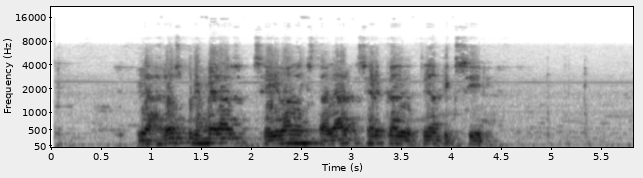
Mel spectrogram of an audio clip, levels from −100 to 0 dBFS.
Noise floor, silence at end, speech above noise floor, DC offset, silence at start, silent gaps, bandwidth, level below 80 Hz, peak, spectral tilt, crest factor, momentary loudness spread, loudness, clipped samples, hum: -45 dBFS; 1.4 s; 34 dB; under 0.1%; 0.85 s; none; 7.6 kHz; -42 dBFS; 0 dBFS; -7.5 dB/octave; 12 dB; 7 LU; -12 LUFS; under 0.1%; none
